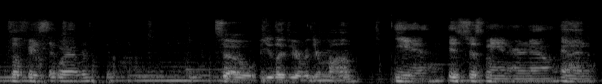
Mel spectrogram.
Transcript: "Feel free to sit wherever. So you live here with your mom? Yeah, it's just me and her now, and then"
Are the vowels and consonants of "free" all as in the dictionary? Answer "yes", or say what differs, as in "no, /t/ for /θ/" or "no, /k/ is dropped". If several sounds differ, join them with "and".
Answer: no, /ɹ/ is dropped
